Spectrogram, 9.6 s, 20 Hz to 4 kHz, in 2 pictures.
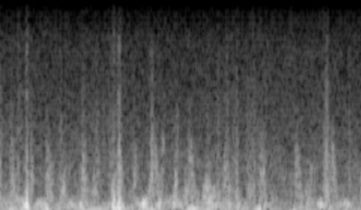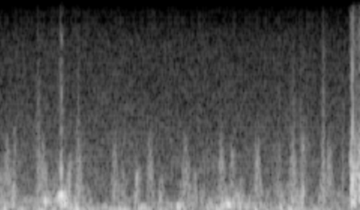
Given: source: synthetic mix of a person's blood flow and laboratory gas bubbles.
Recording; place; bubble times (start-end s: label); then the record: Doppler ultrasound of blood flow; subclavian vein
9.45-9.62 s: bubbles
From the record:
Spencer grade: 1 (occasional bubble signal discernible with the cardiac motion signal, with majority of cardiac periods free of bubbles); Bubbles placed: anywhere in the cardiac cycle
